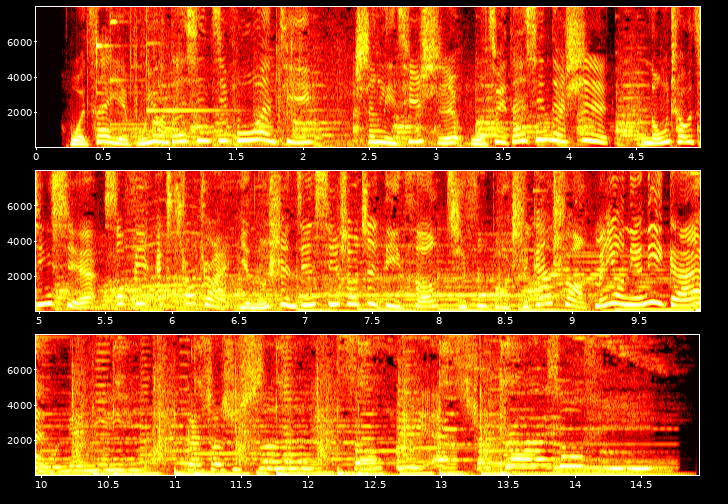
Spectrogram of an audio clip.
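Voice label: Mandarin; Sofy Extra Dry Skin Comfort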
